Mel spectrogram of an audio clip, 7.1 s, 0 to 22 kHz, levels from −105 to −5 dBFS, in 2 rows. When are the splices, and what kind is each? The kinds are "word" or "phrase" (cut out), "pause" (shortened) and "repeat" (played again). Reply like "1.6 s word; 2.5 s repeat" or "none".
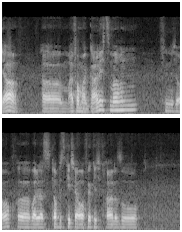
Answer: none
